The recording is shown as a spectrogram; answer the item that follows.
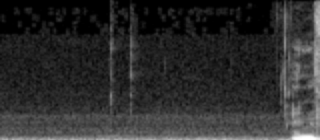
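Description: A quiet pause of room tone with two faint clicks close together a little before the middle, then a woman's voice starting near the end.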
